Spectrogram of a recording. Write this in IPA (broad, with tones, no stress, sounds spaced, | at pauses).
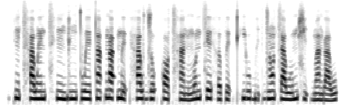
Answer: k ĩ˧ t͡sʰ a˧ w ẽ˧ n t͡sʰ ĩ˧ ɡ i˧ ŋ t̪ w e˧ t̪ ã˦ p̚ ŋ a˦ ʔ m e˨ ʔ h a˥˧ w d͡z o˦ ʔ k ɔ˨˩ t͡sʰ ã˨˩ n ŋ o˦ n t͡s e˥˧ h ə˧ p e˨ ʔ kʰ j u˥˧ b i˦ ʔ d͡z ɔ̃˦ t͡s a˧ w u˦ m ɕ i˨ ʔ b ã˧ ɡ a˨˦ w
